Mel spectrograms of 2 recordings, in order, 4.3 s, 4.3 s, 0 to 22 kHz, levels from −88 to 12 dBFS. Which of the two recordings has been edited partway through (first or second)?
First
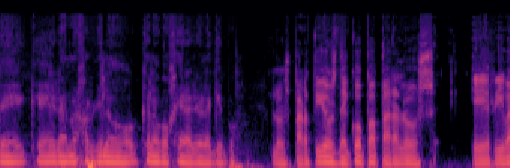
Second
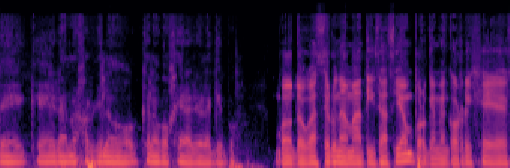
first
